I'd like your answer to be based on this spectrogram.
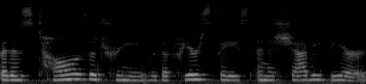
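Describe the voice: Someone reads aloud in a plain way.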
